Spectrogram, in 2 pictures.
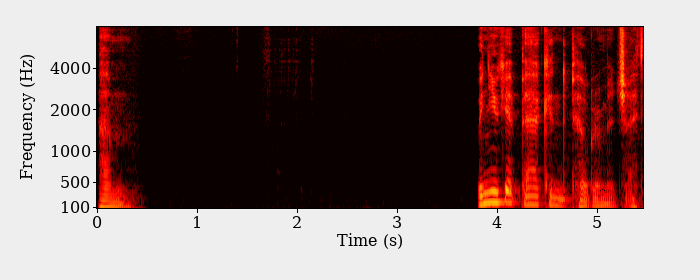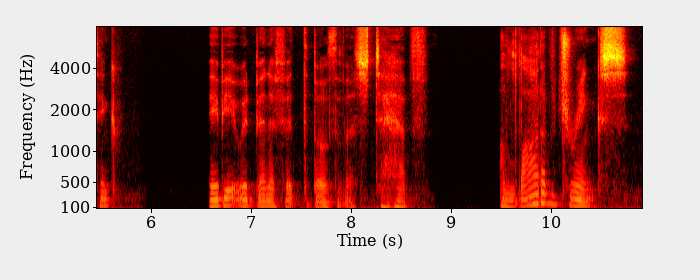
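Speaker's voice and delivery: soft, sheepish and halting. Acted. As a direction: speak softly, awkwardly offering to make peace. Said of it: "sheepishly, and says".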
